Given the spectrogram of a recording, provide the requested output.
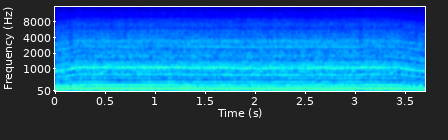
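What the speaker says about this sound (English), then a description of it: "it's a cheating mod that allows you to remove stumps with a good old chainsaw" A chainsaw runs at a steady high rev while cutting out tree stumps in a farming simulator game, forming a constant loud buzzing drone with no breaks and no talking.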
